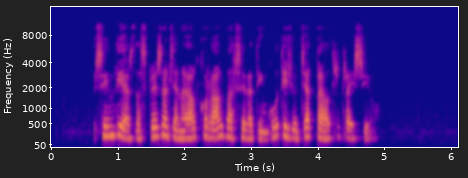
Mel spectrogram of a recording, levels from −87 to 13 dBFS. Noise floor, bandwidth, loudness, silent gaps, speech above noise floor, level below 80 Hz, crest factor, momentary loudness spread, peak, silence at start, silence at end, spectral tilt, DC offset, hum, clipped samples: -78 dBFS; 11 kHz; -26 LUFS; none; 53 dB; -78 dBFS; 18 dB; 8 LU; -8 dBFS; 0.65 s; 1.3 s; -5.5 dB/octave; under 0.1%; none; under 0.1%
